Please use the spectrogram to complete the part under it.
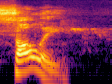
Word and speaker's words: Soli: Sully. S-O-L-I, as I understand he prefers it pronounced.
